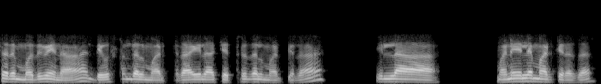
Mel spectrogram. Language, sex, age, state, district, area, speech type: Kannada, male, 30-45, Karnataka, Chamarajanagar, rural, conversation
